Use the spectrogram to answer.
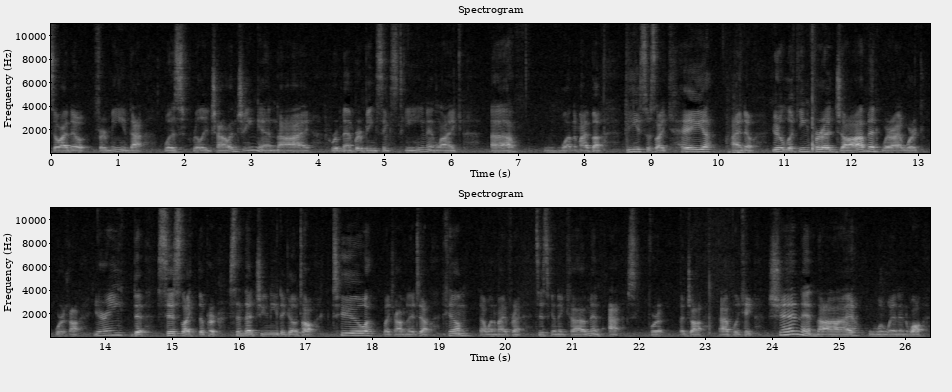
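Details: Adult man who has stuttered since kindergarten, reporting recent blocking and severity and form varying over time; stuttering.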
